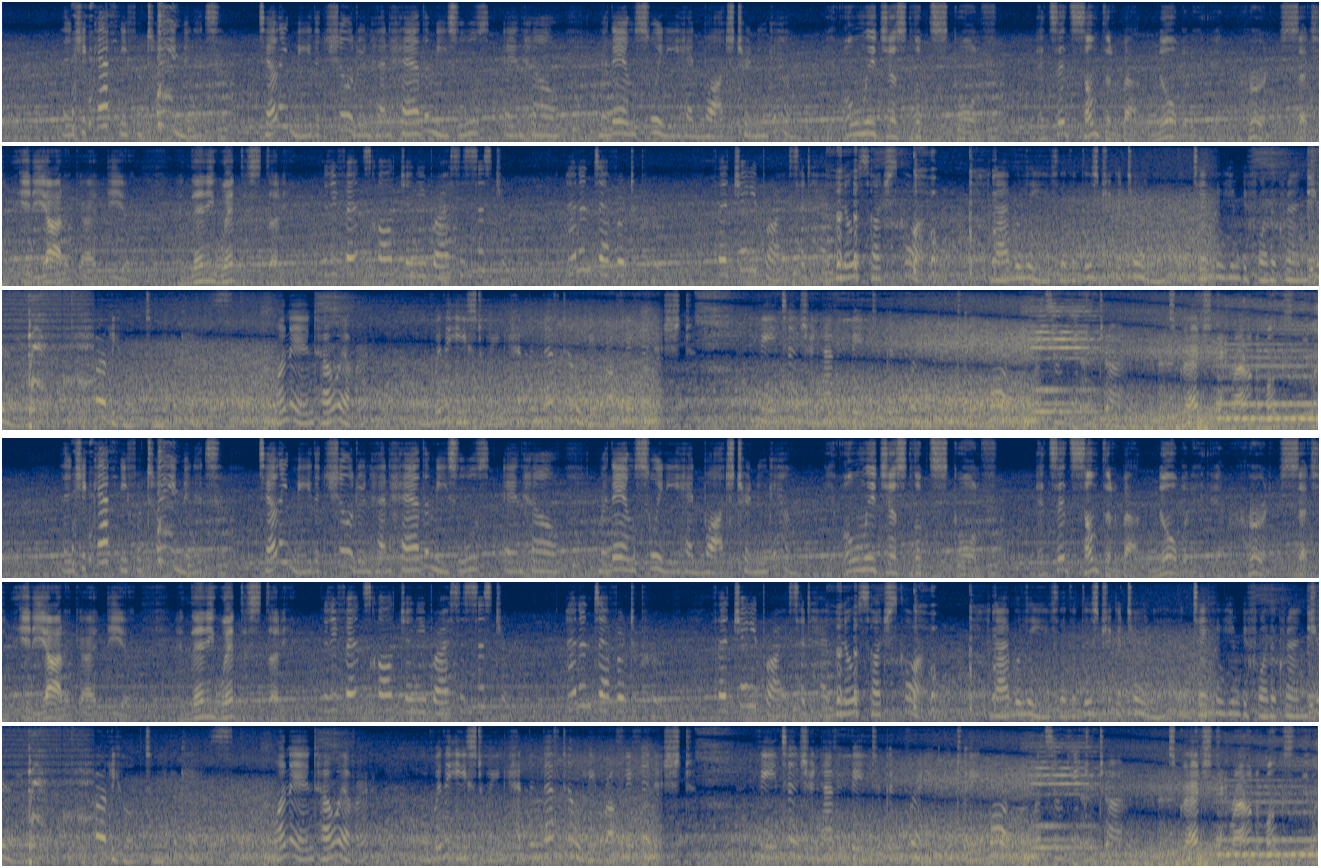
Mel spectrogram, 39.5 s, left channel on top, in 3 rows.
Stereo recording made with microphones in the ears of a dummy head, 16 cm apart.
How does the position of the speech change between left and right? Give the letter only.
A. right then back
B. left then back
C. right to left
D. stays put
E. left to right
D.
